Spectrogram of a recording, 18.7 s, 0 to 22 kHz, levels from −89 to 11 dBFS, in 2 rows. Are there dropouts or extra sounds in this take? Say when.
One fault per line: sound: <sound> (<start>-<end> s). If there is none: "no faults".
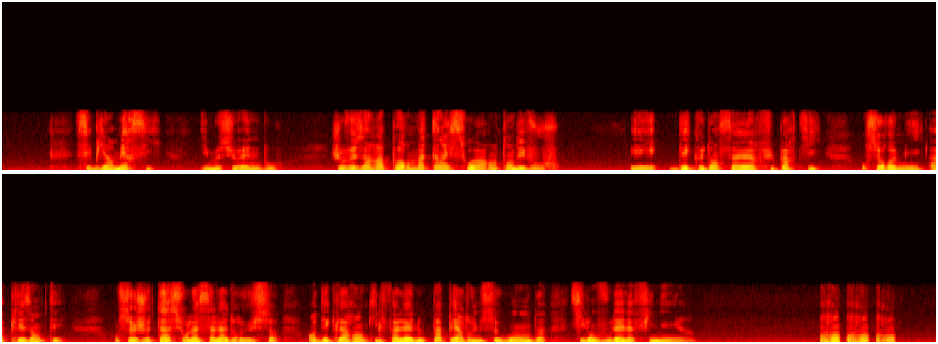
sound: laugh (17.5-18.3 s)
